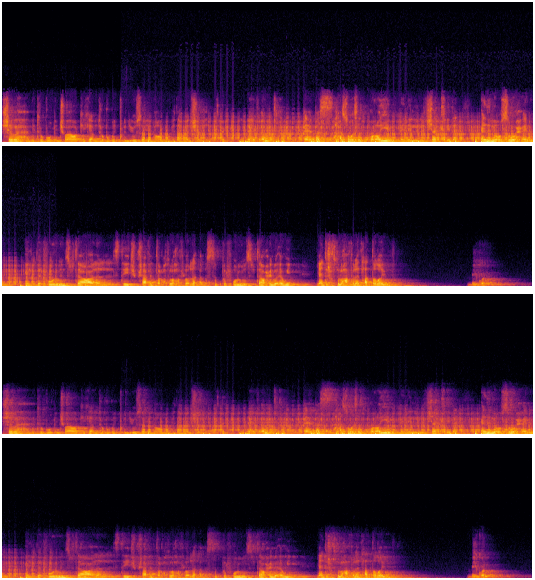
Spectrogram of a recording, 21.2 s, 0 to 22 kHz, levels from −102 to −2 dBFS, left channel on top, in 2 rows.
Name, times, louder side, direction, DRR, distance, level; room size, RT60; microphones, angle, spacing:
voice 1, 0.0-4.5 4.9-5.6 6.0-9.1 9.6-10.7 11.1-16.4 16.9-18.4, left 1 dB, 65° left, 7 dB, 2.8 m, -22 dB
sound 1, 2.8-11.7, left 1 dB, 30° left, 1.1 m, -24 dB
voice 2, 19.9-20.3, right 2 dB, 75° right, 2 dB, 7.0 m, -31 dB
29.0 x 26.5 x 5.9 m, 1.1 s
head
